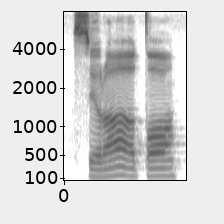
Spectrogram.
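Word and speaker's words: صراط: मिसाल में है त अब पूरी मिसाल पढ़े तो हो जाएगा सिरात सिरात तो यह त जो है मोटा पढा जाएगा अब यहां पर दूसरी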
